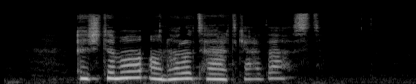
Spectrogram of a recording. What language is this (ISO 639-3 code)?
fas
